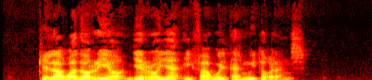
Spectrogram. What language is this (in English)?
Aragonese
